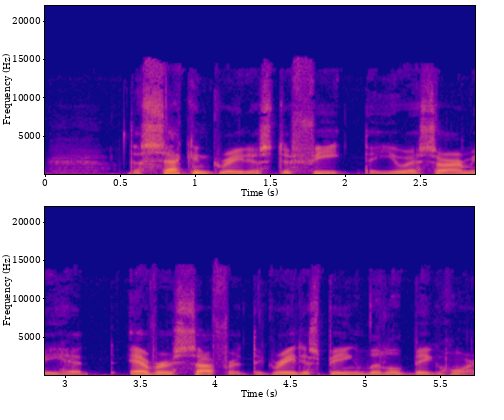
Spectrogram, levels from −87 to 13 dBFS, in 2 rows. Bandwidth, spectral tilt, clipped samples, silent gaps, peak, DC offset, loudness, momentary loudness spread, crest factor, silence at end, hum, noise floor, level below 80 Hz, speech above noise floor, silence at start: 15.5 kHz; -5 dB/octave; under 0.1%; none; -6 dBFS; under 0.1%; -25 LUFS; 9 LU; 18 dB; 0 s; none; -46 dBFS; -50 dBFS; 21 dB; 0.05 s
